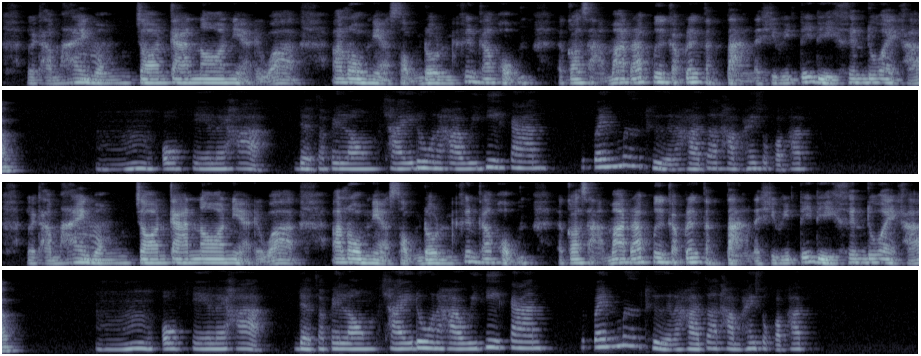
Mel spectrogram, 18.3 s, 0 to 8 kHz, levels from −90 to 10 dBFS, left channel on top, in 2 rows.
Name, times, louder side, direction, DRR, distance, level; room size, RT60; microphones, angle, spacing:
voice 1, 0.0-9.3, right 1 dB, 70° right, 7 dB, 1.9 m, -27 dB
voice 2, 0.7-1.1 10.1-11.7 12.1-14.6 15.1-17.2, right 3 dB, 85° right, 4 dB, 1.1 m, -32 dB
7.0 x 6.1 x 6.7 m, 0.29 s
head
